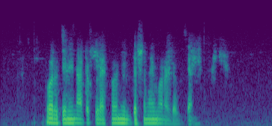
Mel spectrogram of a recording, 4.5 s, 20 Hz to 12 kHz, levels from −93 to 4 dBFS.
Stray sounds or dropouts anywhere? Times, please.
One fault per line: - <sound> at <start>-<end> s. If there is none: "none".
none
